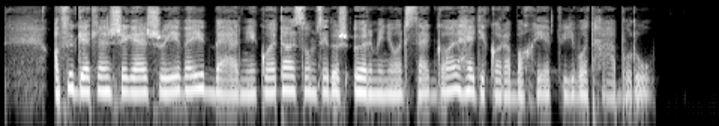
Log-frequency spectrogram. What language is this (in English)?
Hungarian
